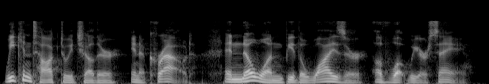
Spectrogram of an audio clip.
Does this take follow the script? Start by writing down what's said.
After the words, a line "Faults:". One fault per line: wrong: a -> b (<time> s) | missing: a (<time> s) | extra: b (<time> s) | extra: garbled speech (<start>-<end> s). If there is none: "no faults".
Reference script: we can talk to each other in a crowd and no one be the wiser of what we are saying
we can talk to each other in a crowd and no one be the wiser of what we are saying
Faults:
no faults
